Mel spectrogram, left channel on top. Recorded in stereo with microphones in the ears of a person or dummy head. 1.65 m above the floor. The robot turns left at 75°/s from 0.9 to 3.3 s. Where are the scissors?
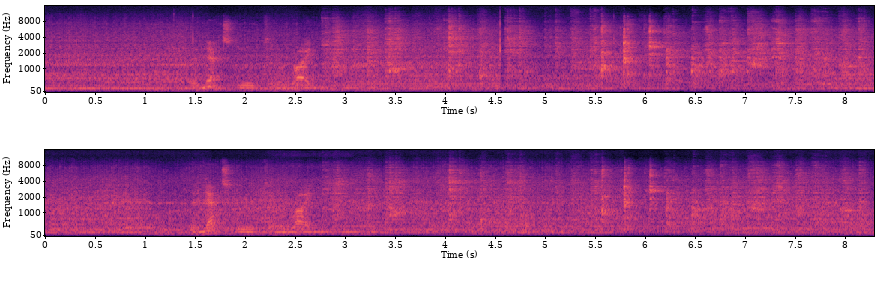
60° left (ahead or behind), 3 m; by 8.2 s 65° left (ahead or behind), 3 m.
